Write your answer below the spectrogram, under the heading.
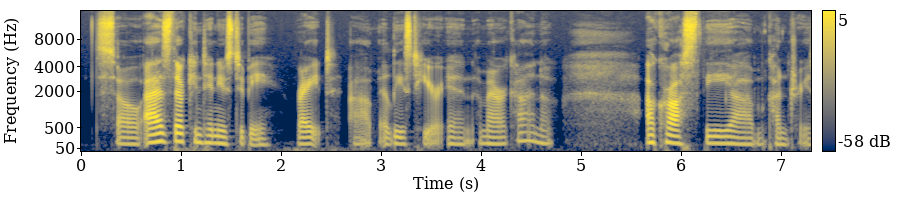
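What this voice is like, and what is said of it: Voice sounds a little weird. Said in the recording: “my voice is a little weird today. The allergies are doing its fuckery”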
